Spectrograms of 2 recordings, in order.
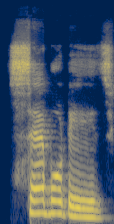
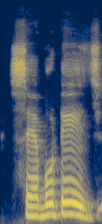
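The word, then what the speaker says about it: sabotage: से टे पढ़ेंगे और जीई का उच्चारण ज करेंगे ऐसे सबोटाज क्या हो गया सबोटाज सबोटाज होता है तोड़फोड़ तोड़फोड़ ठीक है ना सबोटाज ब यहां पर सोटेस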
